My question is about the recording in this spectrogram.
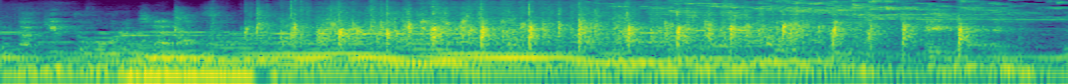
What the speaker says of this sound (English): Now give the Lord a clap.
